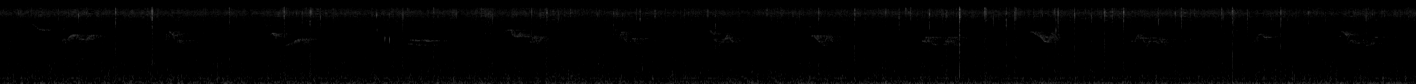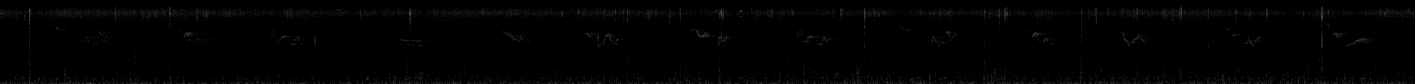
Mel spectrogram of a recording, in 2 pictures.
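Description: A small bird calling a short chirp over and over, about twice a second, beside a wood fire crackling with a few sharp pops.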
